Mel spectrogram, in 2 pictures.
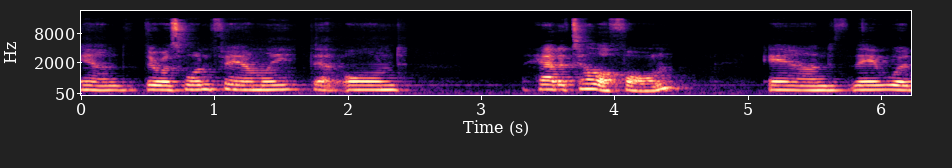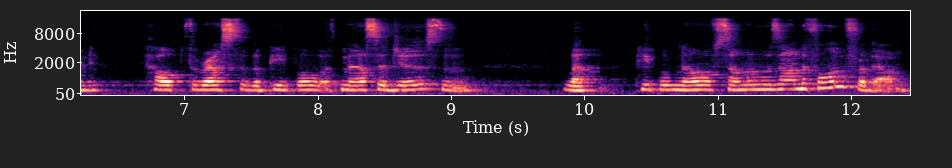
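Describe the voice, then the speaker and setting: Woman with an American accent, fairly slow and fairly even in intonation, with long, frequent pauses over noticeable background noise. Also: medium pitch for a woman. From Milwaukee, Wisconsin. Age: 70s. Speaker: mother recalling family history. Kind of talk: family oral history interview.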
